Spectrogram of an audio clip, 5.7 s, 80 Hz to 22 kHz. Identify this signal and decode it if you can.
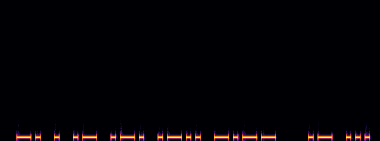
Morse code, heard as a keyed tone, about 17 wpm, 700 Hz. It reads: NEARLY AS
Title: Sentences from Top 1600 Words 17wpm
